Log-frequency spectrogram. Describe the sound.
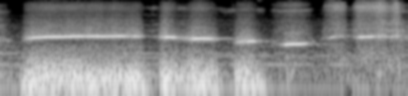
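A person whistles a slow, relaxed melody, a few sustained notes drifting down in pitch with short pauses between phrases, clear and unaccompanied.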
